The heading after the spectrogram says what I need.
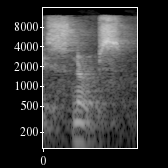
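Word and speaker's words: snRNP: stand up there and say SNRPs. That's how you pronounce that acronym.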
